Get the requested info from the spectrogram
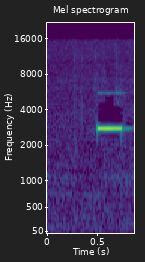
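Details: ICU ventilator alarm on an intubated (ET tube) patient, taught as possible low-pressure alarm from a cuff leak with no visible disconnection: single steady high-pitched electronic beep about a quarter second long.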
